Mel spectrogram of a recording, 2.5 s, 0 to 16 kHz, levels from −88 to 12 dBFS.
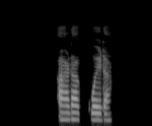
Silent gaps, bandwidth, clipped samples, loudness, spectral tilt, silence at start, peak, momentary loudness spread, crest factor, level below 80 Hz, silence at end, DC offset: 1.39-1.47 s; 7.6 kHz; under 0.1%; -31 LUFS; -6 dB/octave; 0.95 s; -12 dBFS; 10 LU; 22 dB; -82 dBFS; 0.7 s; under 0.1%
